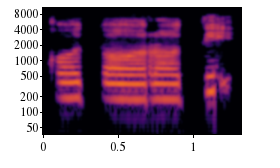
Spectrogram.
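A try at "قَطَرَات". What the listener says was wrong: Itu kan tak. bukan koto. Itu kan tak bukan tok.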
